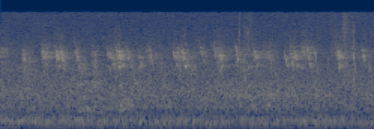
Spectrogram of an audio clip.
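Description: Small birds chirping, quick high-pitched calls several times a second in irregular clusters, over a steady background hiss.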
